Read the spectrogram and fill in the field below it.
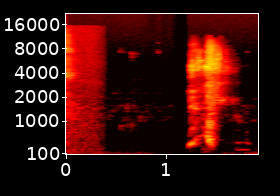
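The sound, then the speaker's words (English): A single sharp sneeze bursts out after a brief quiet pause, a quick intake followed by an explosive, breathy burst. “Bless you a lot.”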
